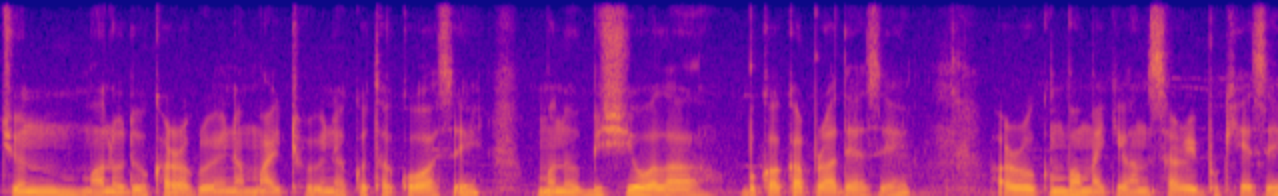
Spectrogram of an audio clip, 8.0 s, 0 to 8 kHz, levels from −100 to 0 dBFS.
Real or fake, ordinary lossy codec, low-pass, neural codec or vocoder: real; none; none; none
